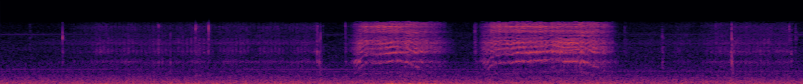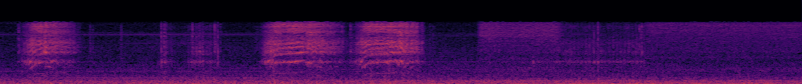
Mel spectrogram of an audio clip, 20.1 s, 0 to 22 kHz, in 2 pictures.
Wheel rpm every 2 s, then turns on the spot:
0, 20, 50, 80, 10, 10, 30, 40, 20, 0.
2-4 8-10 16-18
